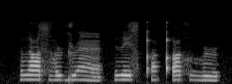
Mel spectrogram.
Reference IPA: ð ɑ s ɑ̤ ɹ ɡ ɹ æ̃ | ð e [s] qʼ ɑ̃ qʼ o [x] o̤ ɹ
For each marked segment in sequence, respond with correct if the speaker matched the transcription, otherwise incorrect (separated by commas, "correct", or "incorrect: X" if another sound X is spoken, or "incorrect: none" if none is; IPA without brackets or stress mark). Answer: correct, correct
